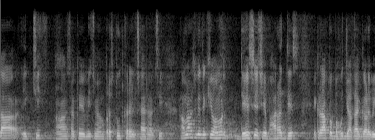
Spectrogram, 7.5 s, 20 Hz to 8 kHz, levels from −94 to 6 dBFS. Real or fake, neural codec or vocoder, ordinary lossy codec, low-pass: fake; codec, 44.1 kHz, 7.8 kbps, DAC; none; 7.2 kHz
